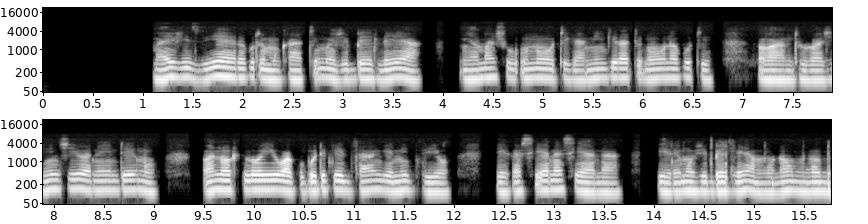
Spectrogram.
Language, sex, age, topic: Ndau, male, 18-24, health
